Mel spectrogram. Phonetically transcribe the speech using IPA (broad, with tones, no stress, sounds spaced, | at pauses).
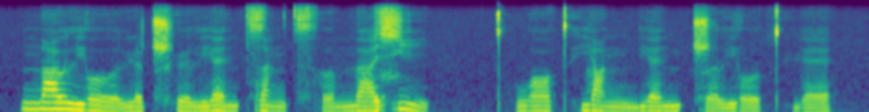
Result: n̪ ɑ˥ ʊ̯ l j o˨˩ ʊ̯ l ɥ ɛ˦ ʈ͡ʂʰ ɻ̩˩ l j ɛ˥˧ n t͡s ɑ˥˩ ŋ t͡sʰ ɤ˧˥ n̪ ä˧˥ ɕ i˥˩ | t̪ʰ w ɔ˧˥ t̪ʰ j ɑ˥˩ ŋ n̪ j ɛ˥ n ʈ͡ʂ ɤ˨˩ l j o˧˥ ʊ̯ t̪ʰ ɥ ɛ˧˥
